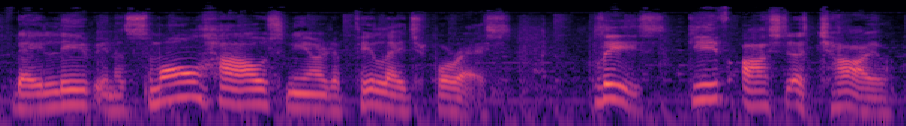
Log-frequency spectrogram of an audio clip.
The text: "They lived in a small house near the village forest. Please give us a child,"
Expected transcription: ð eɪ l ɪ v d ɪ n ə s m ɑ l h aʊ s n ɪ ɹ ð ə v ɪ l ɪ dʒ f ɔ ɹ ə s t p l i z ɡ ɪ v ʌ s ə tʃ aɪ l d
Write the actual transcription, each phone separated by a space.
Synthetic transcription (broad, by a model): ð eɪ l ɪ v ɪ n ə s m ɑ l h aʊ s n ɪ ɹ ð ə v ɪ l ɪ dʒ f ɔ ɹ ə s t p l i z ɡ ɪ v ʌ s ə tʃ aɪ l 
